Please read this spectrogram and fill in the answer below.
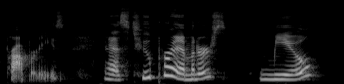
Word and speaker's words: mu: it has two parameters mu pronounced like the pokemon and sigma which is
